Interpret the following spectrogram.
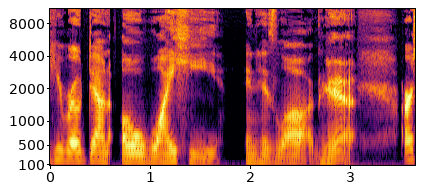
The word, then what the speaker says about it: Hawaii: yeah our sources say cook probably heard something closer to the actual pronunciation Hawaii but you know that spelling yeah it reflects how English sounded way back then exactly back then W in English sounded more like why making why sound like why oh wow and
